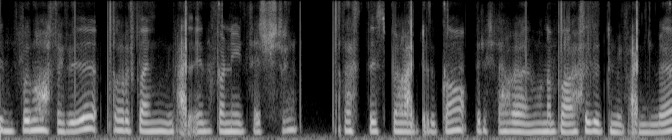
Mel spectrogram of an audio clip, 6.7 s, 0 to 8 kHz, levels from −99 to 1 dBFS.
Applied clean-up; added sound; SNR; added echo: neural diffusion model UNIVERSE++.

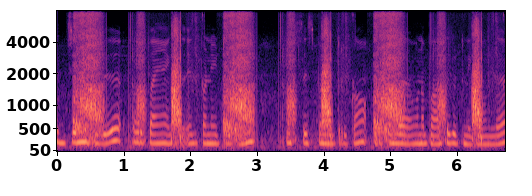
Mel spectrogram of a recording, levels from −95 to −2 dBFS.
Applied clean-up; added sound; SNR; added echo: none; Writing; -1 dB; none.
